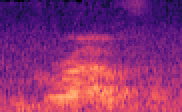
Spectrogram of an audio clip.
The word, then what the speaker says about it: grave: It's the accent grav key. Accent grav, shortened to grav. It's spelled like grave, G-R-A-V-E.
